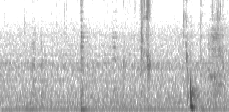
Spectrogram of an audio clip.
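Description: Faint room noise with a few soft clicks and taps as a frog is fed a cockroach held in metal tweezers, then a sharper snap near the end as the frog strikes and takes the roach.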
